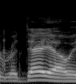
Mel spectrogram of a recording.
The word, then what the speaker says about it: Rodeo: way to the airport it's Rodeo Drive but when you get up to rodo it's rodo Drive really old are they are they spelled the same yes so we're laughing so it's Rodeo but when when you're in Beverly Hills it's Rod oh it's just you have to say it that way you say but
